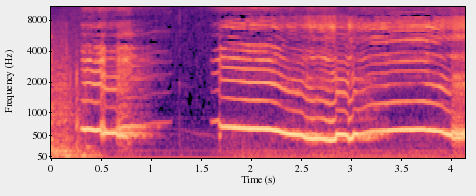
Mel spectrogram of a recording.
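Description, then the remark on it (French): An old, stuck door, not opened since about last spring, creaks open in two drawn-out, high-pitched squeals: a short one, a brief pause, then a longer wavering groan that dips and rises in pitch. No one speaks. “La porte a l'air un petit peu coincée.”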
